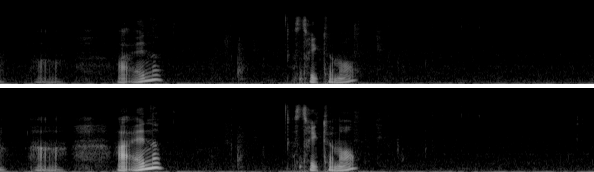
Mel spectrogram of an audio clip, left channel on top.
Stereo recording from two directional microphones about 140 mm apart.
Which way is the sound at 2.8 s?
5° left (ahead or behind).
